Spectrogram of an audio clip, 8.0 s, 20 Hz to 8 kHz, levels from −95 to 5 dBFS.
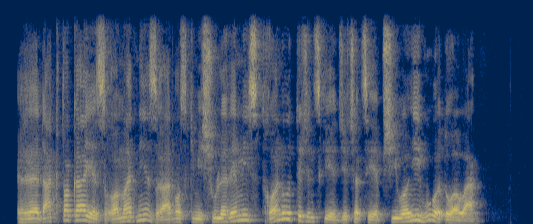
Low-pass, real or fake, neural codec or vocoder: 7.2 kHz; real; none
